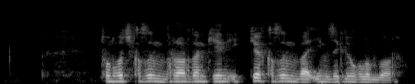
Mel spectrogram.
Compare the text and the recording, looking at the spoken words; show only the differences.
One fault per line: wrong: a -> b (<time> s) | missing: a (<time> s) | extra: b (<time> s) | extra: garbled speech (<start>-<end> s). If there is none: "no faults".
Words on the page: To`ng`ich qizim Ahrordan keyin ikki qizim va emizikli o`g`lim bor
no faults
